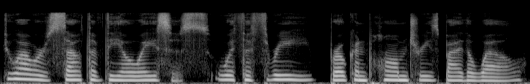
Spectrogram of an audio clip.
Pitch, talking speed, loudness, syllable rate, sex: 200 Hz, 170 wpm, -20 LUFS, 3.3 syllables/s, female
